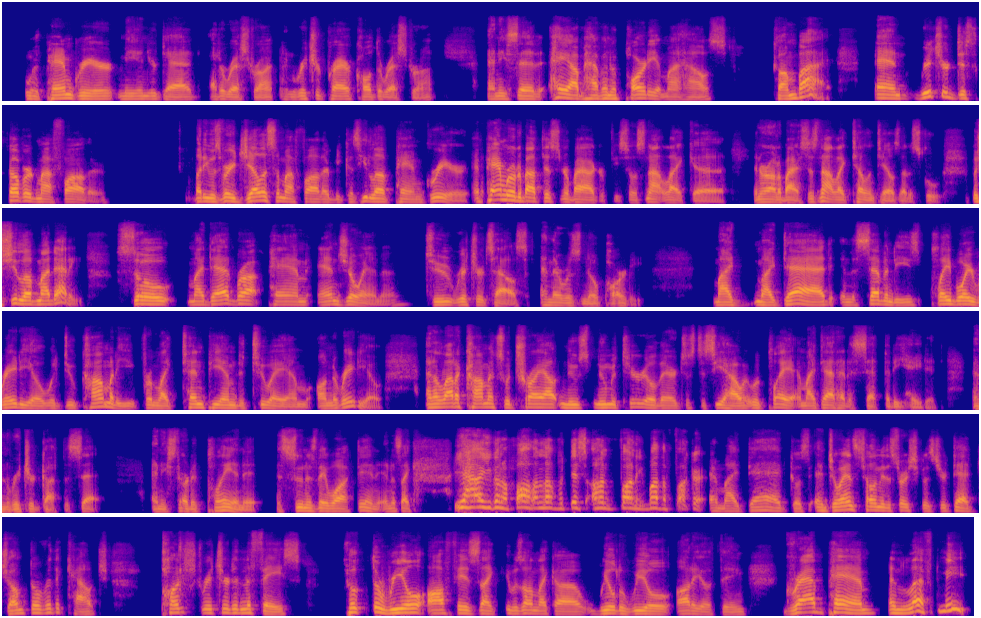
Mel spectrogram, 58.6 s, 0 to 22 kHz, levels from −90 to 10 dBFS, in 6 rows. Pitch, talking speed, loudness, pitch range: 120 Hz, 220 wpm, -19 LUFS, 105-140 Hz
